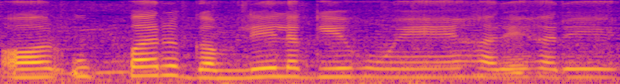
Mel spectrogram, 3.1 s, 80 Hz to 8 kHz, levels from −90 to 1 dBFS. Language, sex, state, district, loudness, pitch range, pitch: Hindi, female, Uttar Pradesh, Lucknow, -17 LUFS, 255-270 Hz, 255 Hz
